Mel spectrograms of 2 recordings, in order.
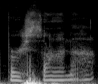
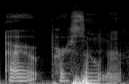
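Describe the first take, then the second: First: "persona" with an "ah" in the stressed middle, per-SAH-na; alternative pronunciation. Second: "persona" with a long "oh" in the middle, per-SOH-na; settled pronunciation. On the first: Speaker unsure of the word, "persona" said per-SAH-na. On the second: Speaker settling on the word, "persona" said per-SOH-na. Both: Shown as a demonstration. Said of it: "a persona or persona".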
